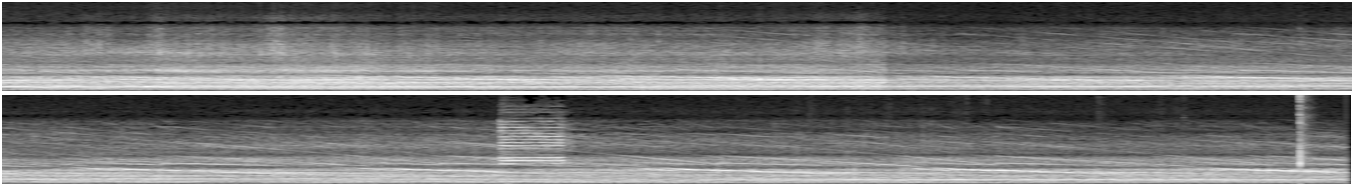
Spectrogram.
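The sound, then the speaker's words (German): Many sirens across a city wail and sweep up and down at once, layered with sustained honking from car horns all over the city and loud foghorns on the water, forming a loud, dense, continuous wall of sound with no voices. “Sirenen beginnen also überall zu heulen. Scheinbar alle Autohupen der Stadt hupen.”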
